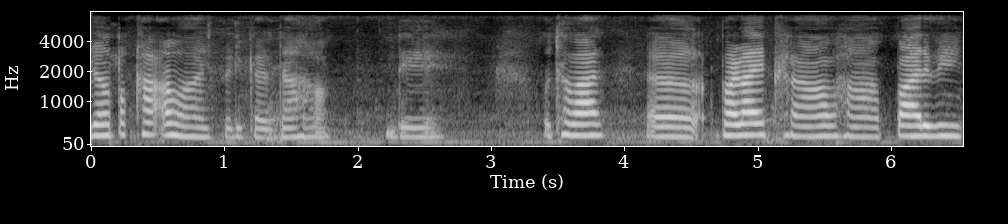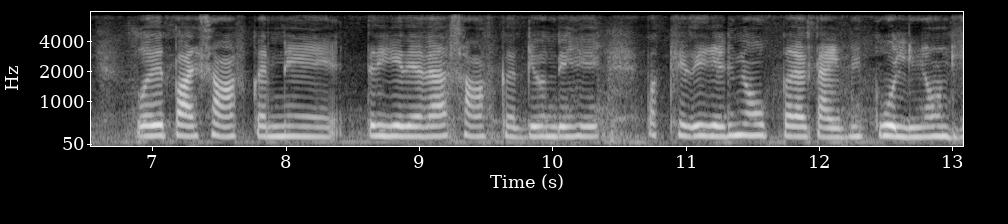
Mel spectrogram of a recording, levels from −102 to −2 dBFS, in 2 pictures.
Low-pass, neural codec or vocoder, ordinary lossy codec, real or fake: 7.2 kHz; codec, 44.1 kHz, 3.4 kbps, Pupu-Codec; none; fake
